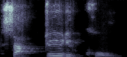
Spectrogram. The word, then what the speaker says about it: Satyricon: Lembrando que esse Y é o Y grego, então tem que fazer biquinho para pronunciar. Então, é satyricon.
